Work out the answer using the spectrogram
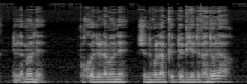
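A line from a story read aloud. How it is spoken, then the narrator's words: Cold. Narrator (French): répondit froidement la doctoresse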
